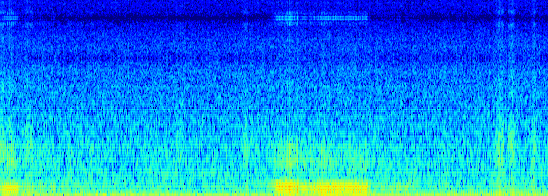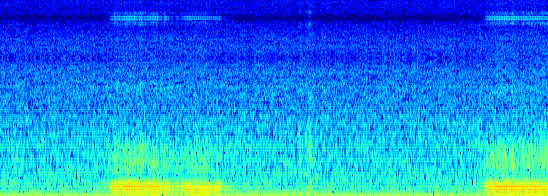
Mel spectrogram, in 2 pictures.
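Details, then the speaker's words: Brother's snoring recorded at night to prove he snores: deep rumbling snores recur about every four seconds, each a rough low vibration, with quiet background between them; ordinary snoring. "Hola estos son los ronquidos de mi hermano quise grabarlo porque él dice odesia que no roncaba y la prueba está aquí"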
